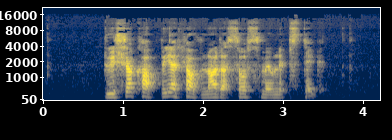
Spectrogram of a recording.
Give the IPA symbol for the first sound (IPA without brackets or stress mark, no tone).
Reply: d̥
